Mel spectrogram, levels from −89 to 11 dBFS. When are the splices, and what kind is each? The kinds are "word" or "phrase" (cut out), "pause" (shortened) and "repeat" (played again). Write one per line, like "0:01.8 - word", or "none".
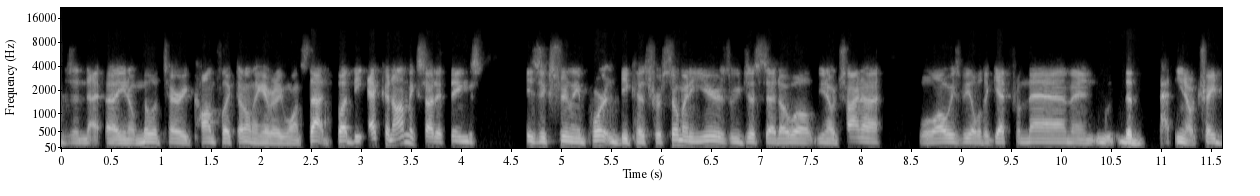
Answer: none

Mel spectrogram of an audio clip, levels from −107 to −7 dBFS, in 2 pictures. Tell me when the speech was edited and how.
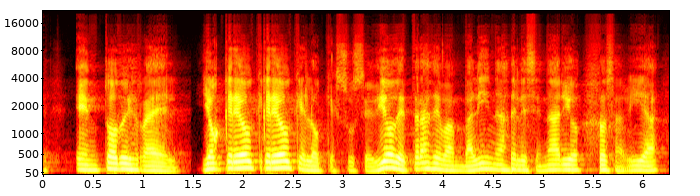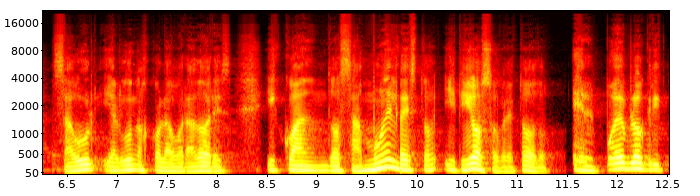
0:01.5 - pause
0:02.2 - repeat
0:04.7 - word
0:05.6 - word
0:06.3 - word
0:09.8 - word
0:11.5 - pause

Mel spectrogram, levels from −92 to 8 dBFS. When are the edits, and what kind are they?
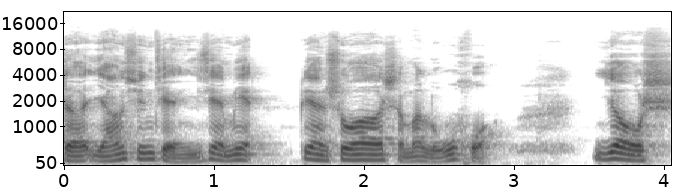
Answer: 0:01.5 - pause

